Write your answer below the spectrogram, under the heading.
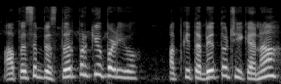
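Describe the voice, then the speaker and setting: A woman's voice: very high-pitched, lively intonation, fast, no room sound. A woman voicing a concerned, questioning adult younger brother in a cartoon moral story. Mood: worried.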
